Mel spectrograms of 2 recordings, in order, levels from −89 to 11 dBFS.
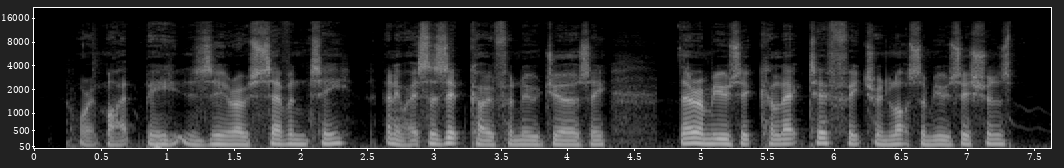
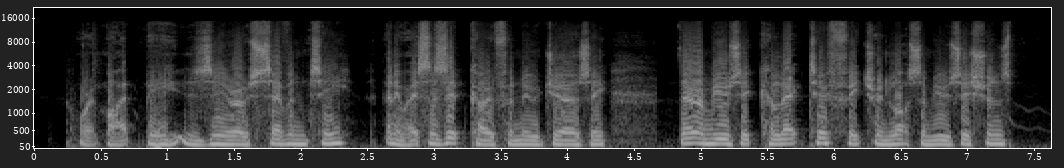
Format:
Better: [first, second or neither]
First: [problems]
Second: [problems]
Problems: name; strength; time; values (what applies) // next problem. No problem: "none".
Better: first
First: none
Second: distortion; heavy; 17% of the sound clipped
